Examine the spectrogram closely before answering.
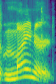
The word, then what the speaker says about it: Menard: we typed menard nothing is m-e-n-a-r-d like it's it's minored it's they missed they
